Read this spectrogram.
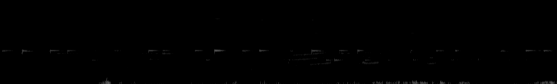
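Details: A herd of goats returns home from the forest at evening time in the Thar Desert. A short wavering bleat rises around mid-clip over a quiet background of steady tinkling bell tones and soft low thumps.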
